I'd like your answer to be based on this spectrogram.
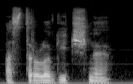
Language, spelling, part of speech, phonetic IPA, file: Polish, astrologiczny, adjective, [ˌastrɔlɔˈɟit͡ʃnɨ], Pl-astrologiczny.ogg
